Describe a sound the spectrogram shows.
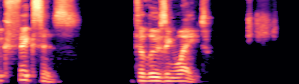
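A man speaks calmly and warmly over an online call.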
